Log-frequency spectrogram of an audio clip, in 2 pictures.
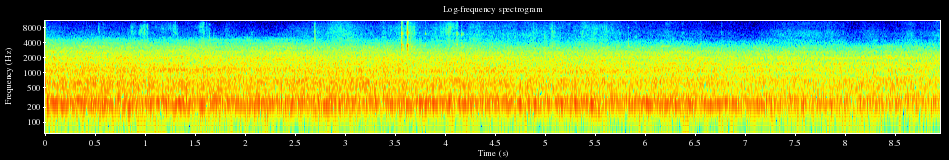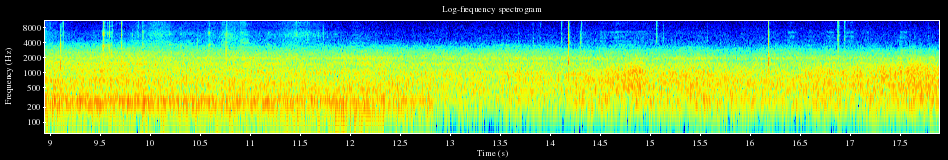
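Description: Double-stack intermodal container train rolling by, a steady rumble of wheels on rail that fades as the last cars draw away. The deepest part of the rumble drops out about twelve seconds in, leaving a fainter hiss.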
